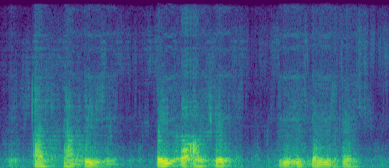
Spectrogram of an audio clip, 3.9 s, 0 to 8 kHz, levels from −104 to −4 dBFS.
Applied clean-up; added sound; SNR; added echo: neural separator model SepFormer DNS4.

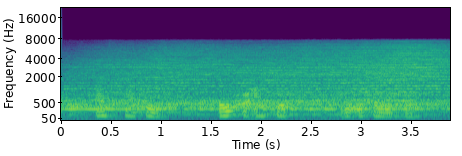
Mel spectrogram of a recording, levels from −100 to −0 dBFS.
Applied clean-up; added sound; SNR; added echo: none; Gong; -5 dB; none.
